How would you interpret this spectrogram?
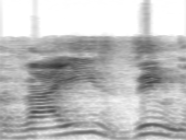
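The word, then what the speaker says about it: rising: दोस्तों चलिए अब देखिए, एस को यहाँ पर स नहीं बोल रहे, इसको ज बोल रहे हैं। जैसे मैंने बताया था कि एस को स ज बोलते, ज का बोलते तो यहाँ ज उच्चारण हो रहा है वर्ड मीनिंग में। आई का उच्चारण आई के रूप में हो रहा है, तो राइजिंग, इंग को इंग बोलते हैं, इंग पार्ट राइजिंग।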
